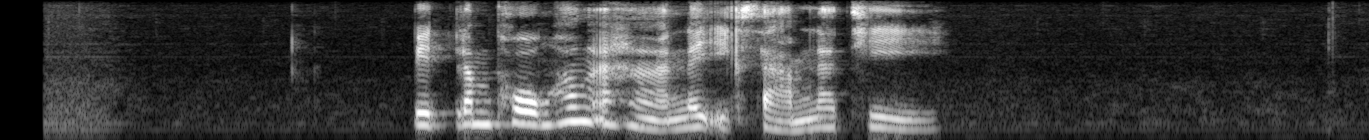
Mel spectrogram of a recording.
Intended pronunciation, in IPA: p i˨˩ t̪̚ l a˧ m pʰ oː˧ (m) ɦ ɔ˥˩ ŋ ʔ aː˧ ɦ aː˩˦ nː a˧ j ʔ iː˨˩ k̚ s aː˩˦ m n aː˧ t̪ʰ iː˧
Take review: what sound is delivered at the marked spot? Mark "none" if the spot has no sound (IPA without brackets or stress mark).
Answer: ŋ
